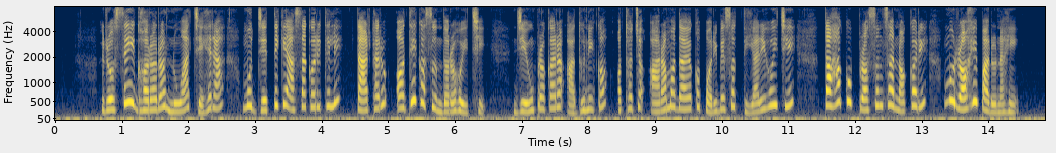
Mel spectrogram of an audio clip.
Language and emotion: Odia, happy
